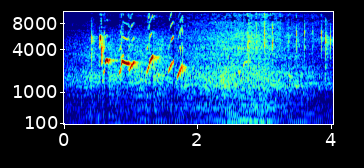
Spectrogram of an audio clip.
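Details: Small-bodied greater green leafbird giving a quick run of bright, slurred whistled notes that rise and fall over about a second, followed by a low hum with no birdsong.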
